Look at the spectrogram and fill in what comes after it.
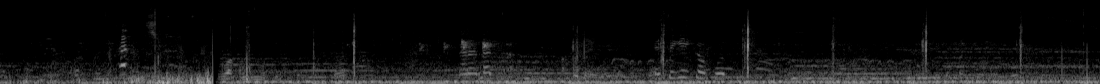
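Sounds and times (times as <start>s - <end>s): faint indistinct voices: 0.0s - 11.0s
low rumble on microphone: 0.0s - 11.0s.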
